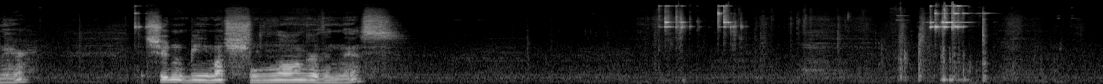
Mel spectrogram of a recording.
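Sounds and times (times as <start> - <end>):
metal bolts and washers clinking: 1.4 - 1.6, 6.6 - 7.5, 9.2 - 10.0.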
